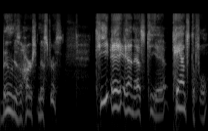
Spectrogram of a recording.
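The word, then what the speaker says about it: TANSTAAFL: TANSTFL, it's pronounced, stands for there ain't no such thing as a free lunch.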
